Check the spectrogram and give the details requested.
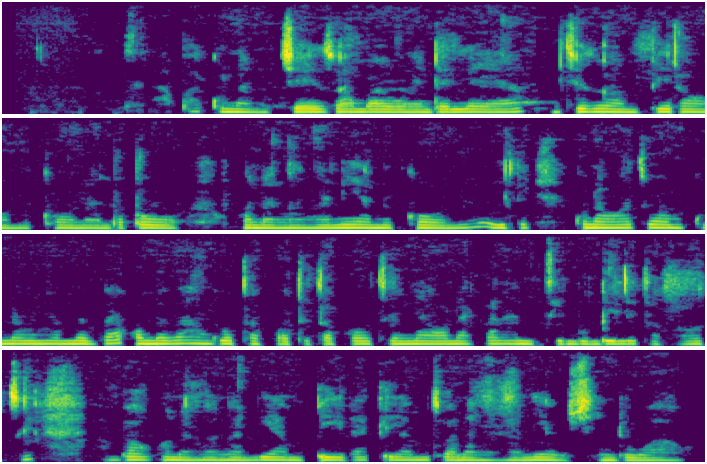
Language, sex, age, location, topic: Swahili, female, 18-24, Nakuru, government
